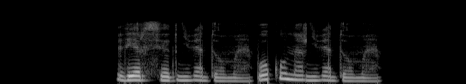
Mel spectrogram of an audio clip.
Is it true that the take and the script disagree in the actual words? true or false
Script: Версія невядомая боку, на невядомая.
false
